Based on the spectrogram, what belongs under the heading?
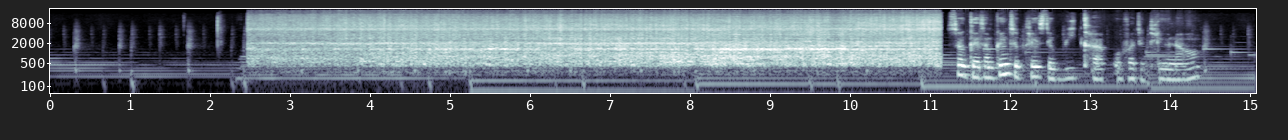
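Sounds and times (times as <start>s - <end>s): blow dryer running: 2.5s - 11.2s.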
